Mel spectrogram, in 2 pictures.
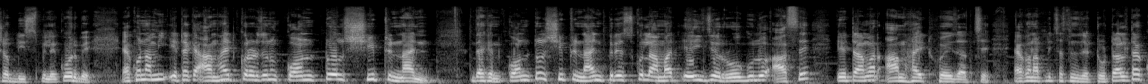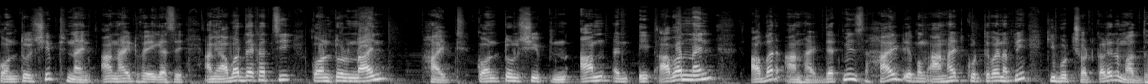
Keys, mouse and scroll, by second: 4.6 ctrl+shift+9, 6.2 click, 7.1 click, 9.1 ctrl+shift+9, 10.2-11.2 drag, 11.8 ctrl+shift+9, 12.9 click, 14.8 ctrl+9, 17.1 ctrl+shift+9.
